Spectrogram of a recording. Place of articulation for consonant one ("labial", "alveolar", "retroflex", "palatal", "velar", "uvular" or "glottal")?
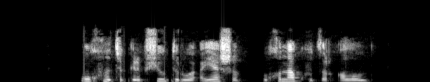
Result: uvular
